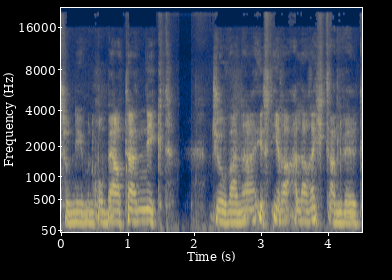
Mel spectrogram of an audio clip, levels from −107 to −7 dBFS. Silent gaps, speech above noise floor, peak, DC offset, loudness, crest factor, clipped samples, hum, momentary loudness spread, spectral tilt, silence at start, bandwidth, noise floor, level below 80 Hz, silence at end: none; 23 dB; -14 dBFS; under 0.1%; -32 LUFS; 20 dB; under 0.1%; none; 7 LU; -5 dB/octave; 0 s; over 20 kHz; -55 dBFS; -64 dBFS; 0 s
